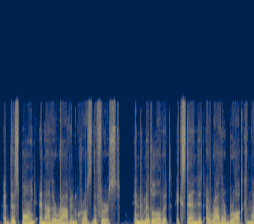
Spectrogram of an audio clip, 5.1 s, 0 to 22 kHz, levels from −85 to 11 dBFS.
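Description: A speech recording carries a steady run of small ticks or pops from 0.21 s to the end, one every 0.5 s. Each is a brief hole where a sliver of signal has been replaced by silence, and it stands out only while sound is present. That clockwork spacing points to periodic USB or driver dropouts: some background task stalls the USB bus or the audio driver on a fixed schedule, and a little audio goes missing each time. Two short patches, from 0.43 to 0.45 s and from 3.91 to 3.93 s, sound rougher and grainier for about 20 ms each, with no gap in the flow. In each case a lost packet was rebuilt from error correction. The Opus decoder, missing one packet, played the low-bitrate backup copy carried in the next packet, so the sound continues but loses detail and picks up noise for that frame. The call path through Opus caps the audio at about 12 kHz and adds the codec's usual coding noise, which fits a bitrate of around 24 kbps.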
